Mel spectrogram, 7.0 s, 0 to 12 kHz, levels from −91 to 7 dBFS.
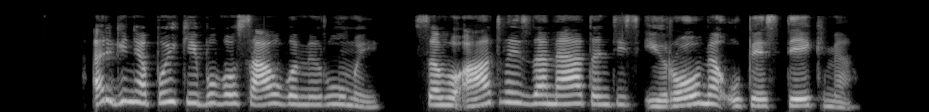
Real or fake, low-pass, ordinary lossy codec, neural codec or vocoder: real; 7.2 kHz; AAC, 64 kbps; none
